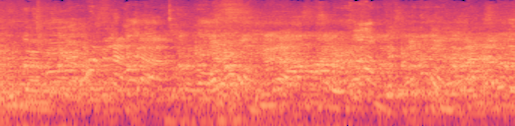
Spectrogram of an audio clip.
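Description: Crowd chatter: many people talking at once in a large hall.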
